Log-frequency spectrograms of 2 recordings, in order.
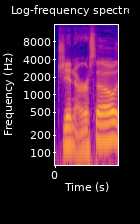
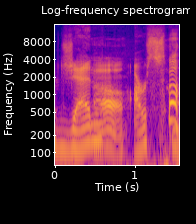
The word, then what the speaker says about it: Jyn Erso: know her name is Jyn Erso. They're like, I think her name is going to be pronounced Jem or Jen Urso.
